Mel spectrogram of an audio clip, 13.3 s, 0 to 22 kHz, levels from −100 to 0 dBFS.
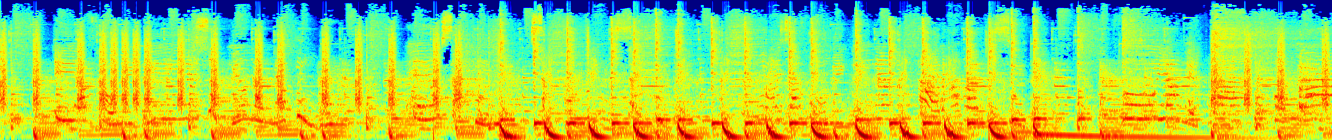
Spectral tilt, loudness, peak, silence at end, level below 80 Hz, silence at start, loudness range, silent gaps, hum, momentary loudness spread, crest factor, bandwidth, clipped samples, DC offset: -4.5 dB/octave; -11 LUFS; 0 dBFS; 0 s; -18 dBFS; 0 s; 3 LU; none; none; 5 LU; 10 dB; over 20 kHz; 0.4%; under 0.1%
